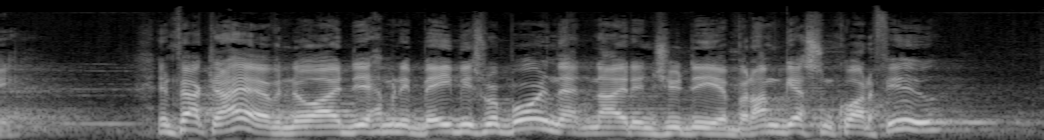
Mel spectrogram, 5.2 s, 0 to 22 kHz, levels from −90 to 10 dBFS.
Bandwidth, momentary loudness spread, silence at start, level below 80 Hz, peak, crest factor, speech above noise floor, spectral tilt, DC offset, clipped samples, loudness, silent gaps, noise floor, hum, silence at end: 15.5 kHz; 16 LU; 0 s; -62 dBFS; -2 dBFS; 16 dB; 21 dB; -5 dB/octave; under 0.1%; under 0.1%; -16 LUFS; none; -37 dBFS; none; 0.05 s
